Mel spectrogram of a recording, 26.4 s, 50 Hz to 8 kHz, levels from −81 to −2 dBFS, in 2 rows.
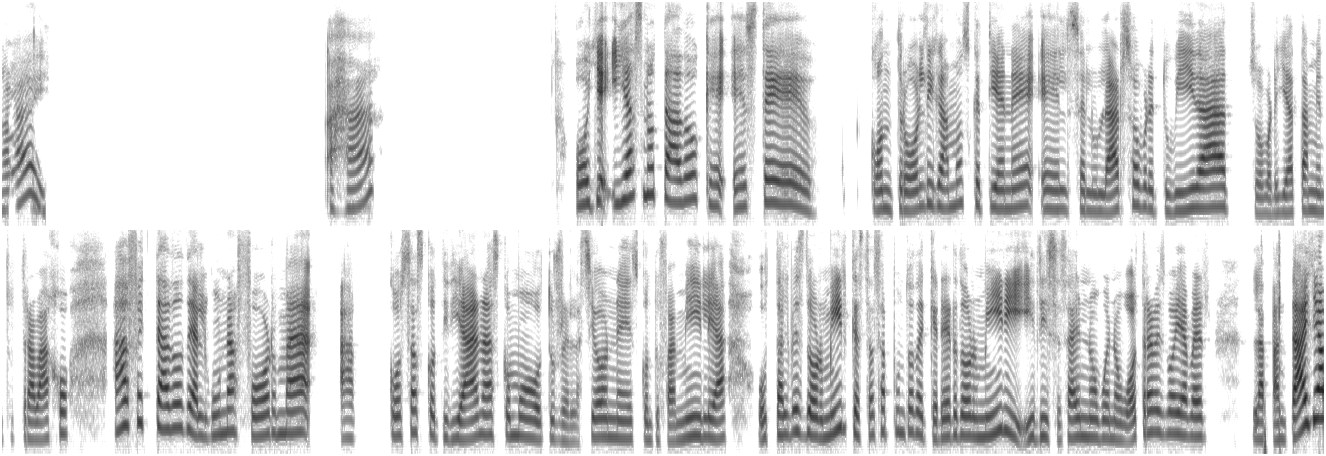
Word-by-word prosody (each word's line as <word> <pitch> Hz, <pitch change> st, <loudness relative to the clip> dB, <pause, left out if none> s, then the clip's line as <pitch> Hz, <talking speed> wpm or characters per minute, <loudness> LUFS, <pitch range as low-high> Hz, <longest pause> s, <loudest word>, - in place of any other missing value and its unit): Ay. 310 Hz, -, -5 dB, 2.8 s
Ajá. 435 Hz, -, -4 dB, 2.0 s
Oye, 260 Hz, +3 st, +7 dB
¿y 275 Hz, +4 st, +4 dB
has 335 Hz, +2 st, +3 dB
notado 310 Hz, -4 st, +1 dB
que 250 Hz, -6 st, -1 dB
este, 235 Hz, -2 st, 0 dB, 0.5 s
control, 200 Hz, +1 st, -4 dB
digamos 250 Hz, +2 st, -3 dB
que 245 Hz, -, -5 dB
tiene 220 Hz, +1 st, 0 dB
el 205 Hz, -1 st, -4 dB
celular 185 Hz, -1 st, 0 dB
sobre 230 Hz, -4 st, -5 dB
tu 180 Hz, -, -14 dB
vida, 220 Hz, +4 st, +3 dB, 0.2 s
sobre 160 Hz, -1 st, -10 dB
ya 175 Hz, 0 st, -3 dB
también 190 Hz, 0 st, -5 dB
tu 195 Hz, -, -23 dB
trabajo, 190 Hz, +5 st, -1 dB, 0.5 s
ha -, -, +5 dB
afectado 315 Hz, -4 st, +2 dB
de 275 Hz, -, +3 dB
alguna 230 Hz, +4 st, +2 dB
forma 245 Hz, +3 st, +3 dB, 0.3 s
a 195 Hz, -1 st, -2 dB, 0.3 s
cosas 240 Hz, +3 st, -3 dB
cotidianas 200 Hz, +1 st, +2 dB
como, 210 Hz, -4 st, -3 dB
tus 190 Hz, -2 st, -10 dB
relaciones 190 Hz, +4 st, -4 dB
con 180 Hz, -, -10 dB
tu 165 Hz, -, -15 dB
familia, 195 Hz, +4 st, 0 dB, 0.3 s
o -, -, -5 dB
tal 225 Hz, 0 st, -1 dB
vez 260 Hz, +1 st, -2 dB
dormir? 230 Hz, +6 st, +3 dB
Que 245 Hz, -, 0 dB
estás 225 Hz, +2 st, -6 dB
a 260 Hz, -, -1 dB
punto 260 Hz, 0 st, -8 dB
de 235 Hz, -3 st, -2 dB
querer 200 Hz, +4 st, -3 dB
dormir 220 Hz, +4 st, +1 dB
y 235 Hz, -6 st, +5 dB
y 210 Hz, -, -5 dB
dices: 205 Hz, -5 st, -6 dB
"Ay, 200 Hz, +1 st, 0 dB
no, 200 Hz, -1 st, -5 dB
bueno, 190 Hz, -2 st, -5 dB
otra 195 Hz, +10 st, 0 dB
vez 255 Hz, -2 st, -4 dB
voy 240 Hz, 0 st, 0 dB
a 225 Hz, -, +4 dB
ver 215 Hz, -1 st, -1 dB, 0.4 s
la 185 Hz, -, 0 dB
pantalla 345 Hz, -, +9 dB
220 Hz, 135 wpm, -25 LUFS, 195-250 Hz, 2.8 s, pantalla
